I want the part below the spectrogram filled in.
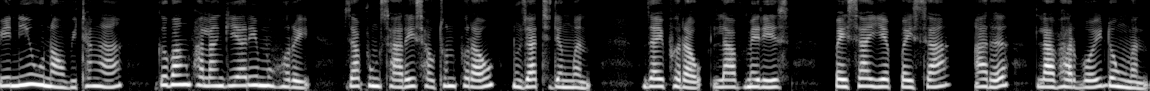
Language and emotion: Bodo, neutral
